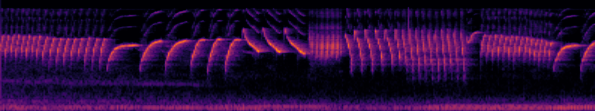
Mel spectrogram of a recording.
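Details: Canary song to trigger singing in a quiet canary: steady trill, then slow swooping upslurred whistles, a buzzy burst and fast rolling trills, all high and loud.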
